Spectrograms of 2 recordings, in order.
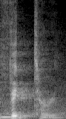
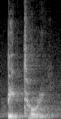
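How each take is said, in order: First: The word begins with a v sound. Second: The word begins with a b sound. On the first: The speaker calls it right. "영어 사운드는 victory입니다" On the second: The speaker calls it wrong. "그걸 제가 B 사운드를 하면"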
